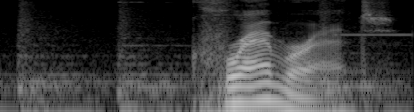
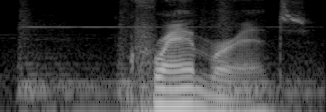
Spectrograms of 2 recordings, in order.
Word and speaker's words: Cramorant: But I feel like I'm not saying it right. Cramorant is probably what that's supposed to be. Cramorant.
